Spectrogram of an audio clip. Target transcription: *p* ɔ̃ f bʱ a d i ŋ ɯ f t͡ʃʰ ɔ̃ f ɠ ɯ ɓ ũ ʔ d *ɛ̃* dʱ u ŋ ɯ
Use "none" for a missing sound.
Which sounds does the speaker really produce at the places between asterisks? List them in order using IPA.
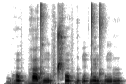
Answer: bʱ, ɛ̃

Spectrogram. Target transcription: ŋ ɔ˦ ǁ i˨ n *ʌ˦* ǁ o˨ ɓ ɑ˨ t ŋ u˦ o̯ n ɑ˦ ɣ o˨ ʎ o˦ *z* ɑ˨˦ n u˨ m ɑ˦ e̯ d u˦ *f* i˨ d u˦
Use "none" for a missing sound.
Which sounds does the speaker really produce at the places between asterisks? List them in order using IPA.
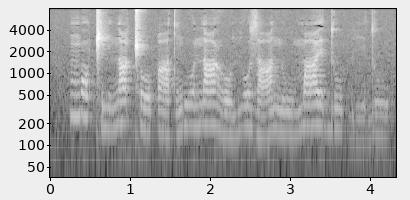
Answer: ɑ˦, z, ɓ

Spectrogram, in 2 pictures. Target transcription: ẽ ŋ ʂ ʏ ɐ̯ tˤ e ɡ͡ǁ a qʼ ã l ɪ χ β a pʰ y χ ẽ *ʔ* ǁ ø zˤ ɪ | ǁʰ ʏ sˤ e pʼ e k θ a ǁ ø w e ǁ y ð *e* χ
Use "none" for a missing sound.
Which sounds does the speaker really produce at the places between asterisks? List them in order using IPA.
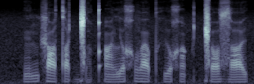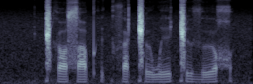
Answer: q, ø

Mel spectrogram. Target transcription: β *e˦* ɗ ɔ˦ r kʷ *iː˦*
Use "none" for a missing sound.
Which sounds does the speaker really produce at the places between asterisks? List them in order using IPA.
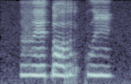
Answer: e˦, i˦

